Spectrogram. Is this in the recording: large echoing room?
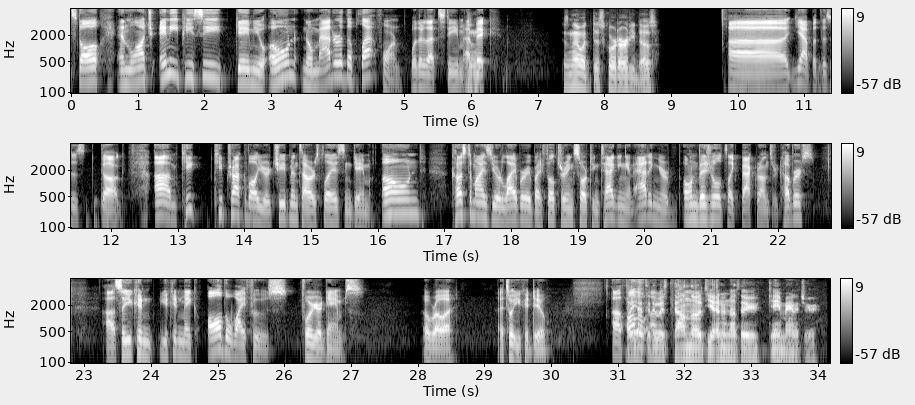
no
